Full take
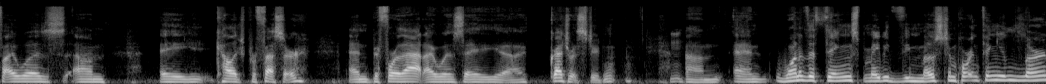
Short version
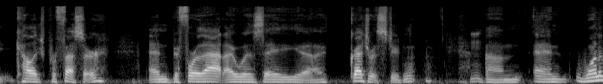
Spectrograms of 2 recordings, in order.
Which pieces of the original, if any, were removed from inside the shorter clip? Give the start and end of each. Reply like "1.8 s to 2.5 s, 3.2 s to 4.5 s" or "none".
none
